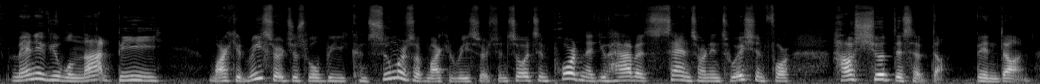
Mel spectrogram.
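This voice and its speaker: A male professor with a Danish accent delivers a prepared lecture introduction. His voice sits a little high for a man and has a noticeable creak. He explains things in a measured, articulate way. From Denmark. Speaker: marketing professor.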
